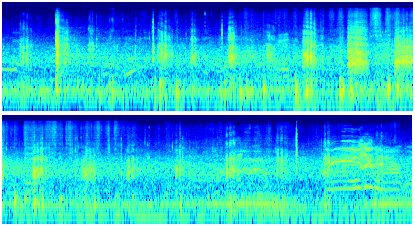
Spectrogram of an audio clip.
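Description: Horse cantering on grass, its hoofbeats coming as a run of irregular thuds, with one sharp knock about a second in.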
